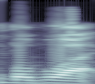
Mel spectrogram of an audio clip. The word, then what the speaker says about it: Beauvoir: Aunque claro, dice Beauvoir y se pronuncia Beauvoir.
